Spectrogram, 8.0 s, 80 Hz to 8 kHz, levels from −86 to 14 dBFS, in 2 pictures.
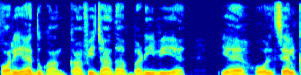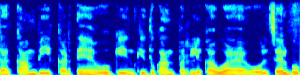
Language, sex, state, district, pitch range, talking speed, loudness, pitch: Hindi, male, Uttar Pradesh, Muzaffarnagar, 120-130 Hz, 180 wpm, -18 LUFS, 125 Hz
